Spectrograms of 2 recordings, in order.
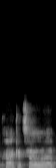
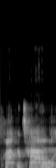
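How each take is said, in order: First: The name is said in an anglicized pronunciation. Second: The name is said in its original, local pronunciation. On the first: This is a form changed by English speakers. The speaker calls it wrong. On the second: This is the real name of the place. The speaker calls it right. "The actual name is Krakatoa"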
